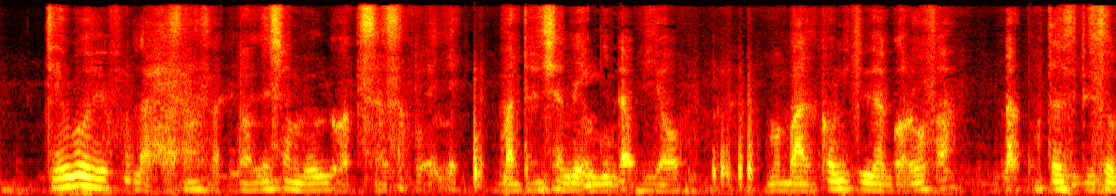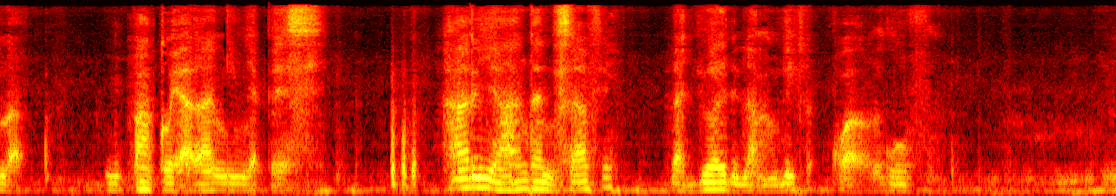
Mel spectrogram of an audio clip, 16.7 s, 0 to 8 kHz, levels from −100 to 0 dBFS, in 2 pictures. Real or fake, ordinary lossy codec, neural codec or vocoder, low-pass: fake; AAC, 32 kbps; codec, 16 kHz in and 24 kHz out, 1.1 kbps, FireRedTTS-2 codec; 7.2 kHz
